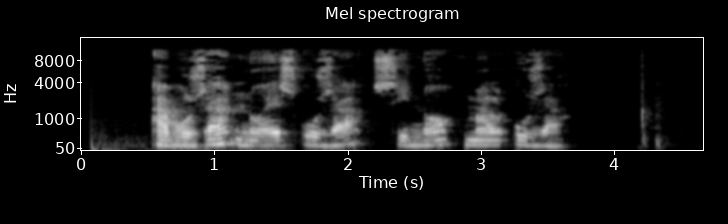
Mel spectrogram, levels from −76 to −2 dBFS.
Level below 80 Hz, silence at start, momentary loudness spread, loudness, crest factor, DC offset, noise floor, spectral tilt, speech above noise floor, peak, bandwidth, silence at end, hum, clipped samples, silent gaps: -54 dBFS; 0.55 s; 9 LU; -21 LUFS; 22 dB; under 0.1%; -76 dBFS; -3.5 dB/octave; 55 dB; 0 dBFS; 11.5 kHz; 1.05 s; none; under 0.1%; none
